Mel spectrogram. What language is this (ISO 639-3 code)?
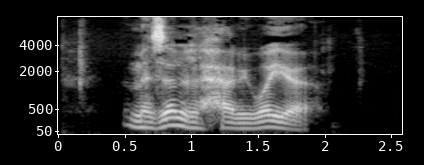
kab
